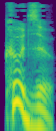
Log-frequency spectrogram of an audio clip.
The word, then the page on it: kudzu: British English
